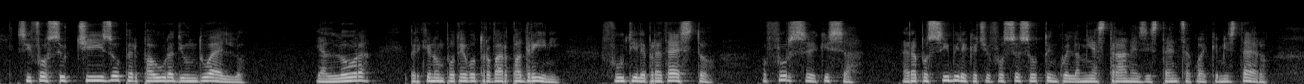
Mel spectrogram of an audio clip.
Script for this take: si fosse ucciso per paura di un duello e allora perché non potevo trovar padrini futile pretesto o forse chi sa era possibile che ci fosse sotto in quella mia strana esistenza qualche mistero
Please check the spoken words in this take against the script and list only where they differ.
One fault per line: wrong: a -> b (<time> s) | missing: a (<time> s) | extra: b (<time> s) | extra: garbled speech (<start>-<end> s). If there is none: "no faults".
no faults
